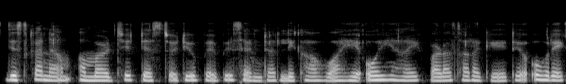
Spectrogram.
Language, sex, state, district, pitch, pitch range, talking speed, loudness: Hindi, female, Punjab, Kapurthala, 190 Hz, 180-205 Hz, 190 wpm, -17 LUFS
